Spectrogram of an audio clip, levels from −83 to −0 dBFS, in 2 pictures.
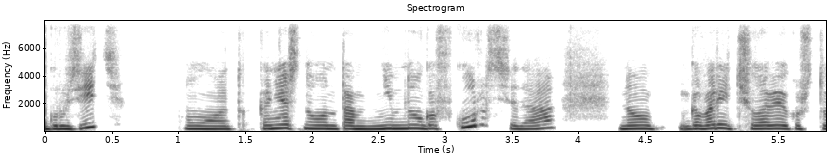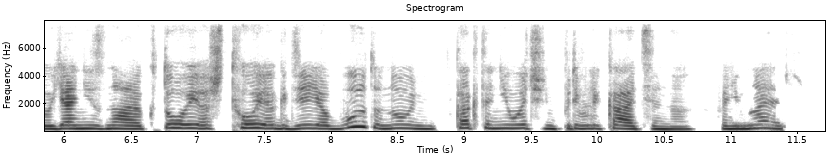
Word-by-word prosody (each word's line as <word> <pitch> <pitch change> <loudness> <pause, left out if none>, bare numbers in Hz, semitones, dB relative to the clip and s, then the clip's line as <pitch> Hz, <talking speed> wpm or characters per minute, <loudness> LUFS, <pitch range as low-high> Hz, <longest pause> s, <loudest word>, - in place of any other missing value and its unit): грузить. 210 - +1 0.5
Вот. 205 -2 +1 0.2
Конечно, 235 0 0
он 230 -1 +3
там 205 -2 +2
немного 235 +1 +3
в 225 - -14
курсе, 370 - -2
да, 225 +7 -4 0.5
но 220 +1 +1 0.2
говорить 225 +2 -1
человеку, 225 -1 -1
что 210 +2 -6
я 230 +3 +4
не 235 0 +4
знаю 220 -1 +2
кто 270 +7 0
я, 255 -2 +1
что 275 +4 0
я, 255 -3 +1
где 220 +3 0
я 225 -2 -1
буду, 310 - +2
ну 225 -3 0
как-то 270 -1 -2
не 245 +1 +1
очень 230 -3 -1
привлекательно, 210 -4 -1 0.2
понимаешь? 215 +2 0
225 Hz, 150 wpm, -23 LUFS, 210-245 Hz, 0.5 s, я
